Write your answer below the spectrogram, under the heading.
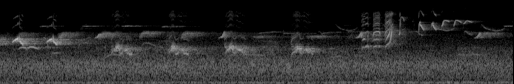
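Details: Wild song thrush perched high at a treetop along the River Tyne near Haddington, singing: crisp repeated phrases, bright whistled notes and rapid chirps in short bursts, a thin high tone running through, light ambient noise.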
